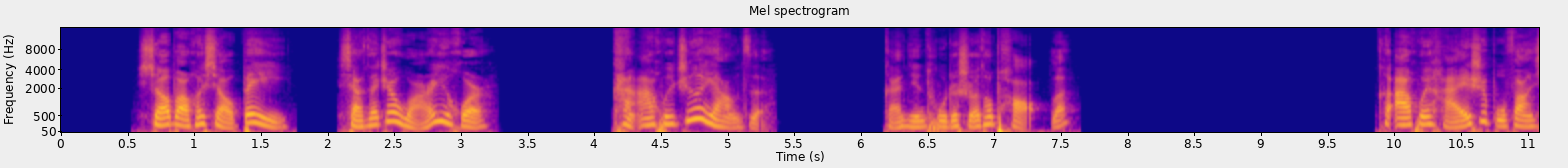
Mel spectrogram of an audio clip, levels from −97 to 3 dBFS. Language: Chinese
